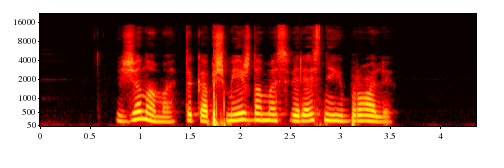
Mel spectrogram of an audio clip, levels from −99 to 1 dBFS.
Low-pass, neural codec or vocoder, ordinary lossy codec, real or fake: 14.4 kHz; vocoder, 44.1 kHz, 128 mel bands, Pupu-Vocoder; AAC, 64 kbps; fake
